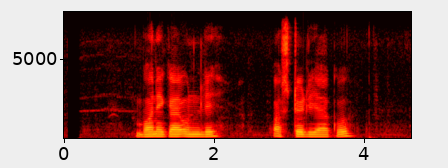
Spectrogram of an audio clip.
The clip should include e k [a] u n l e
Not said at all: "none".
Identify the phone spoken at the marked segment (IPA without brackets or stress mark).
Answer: a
